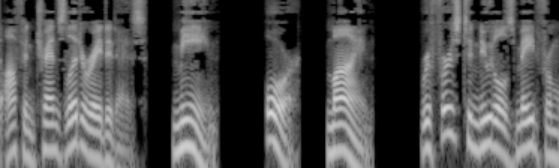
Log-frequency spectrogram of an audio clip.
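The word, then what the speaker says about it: 麵: Each noodle type can be rendered in pinyin for Mandarin, but in Hong Kong and neighboring Guangdong it will be known by its Cantonese pronunciation, min.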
